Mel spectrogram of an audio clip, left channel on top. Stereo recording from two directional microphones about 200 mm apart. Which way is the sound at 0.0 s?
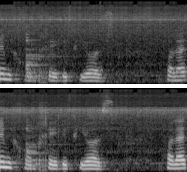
50° right (ahead or behind).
